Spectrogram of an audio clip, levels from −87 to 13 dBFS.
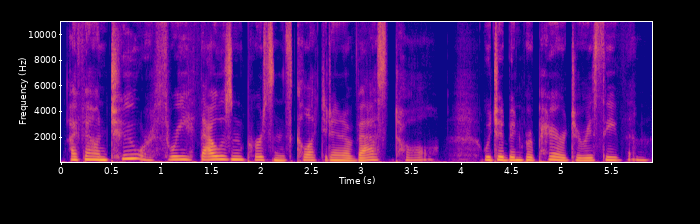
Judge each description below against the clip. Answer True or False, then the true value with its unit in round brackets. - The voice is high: True (220 Hz)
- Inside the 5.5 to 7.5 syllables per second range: False (5.1 syllables/s)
